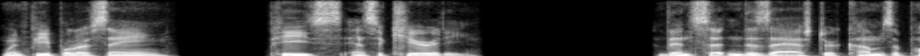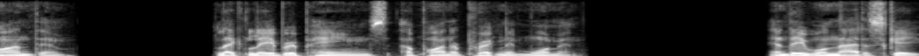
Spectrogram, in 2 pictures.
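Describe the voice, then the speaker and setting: Over a very clean recording with a silent background, a man with a fairly low pitch speaks at a moderate pace with very even loudness, fairly even intonation, long, frequent pauses, and a dry, close sound with no echo. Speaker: scripture reader. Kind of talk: scripture reading, first reading at Mass. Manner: formal, measured.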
